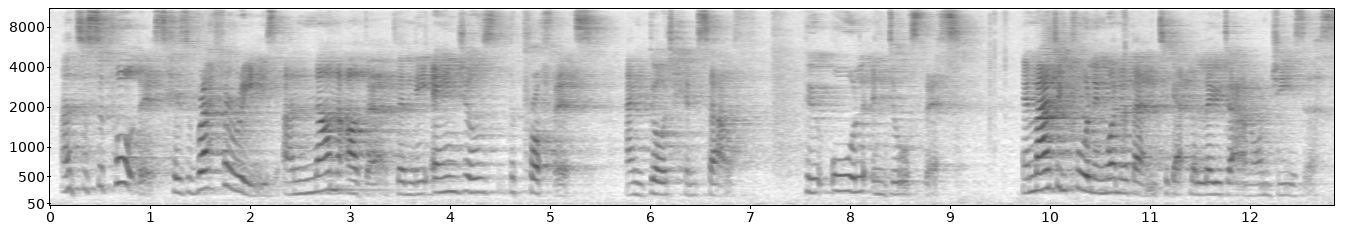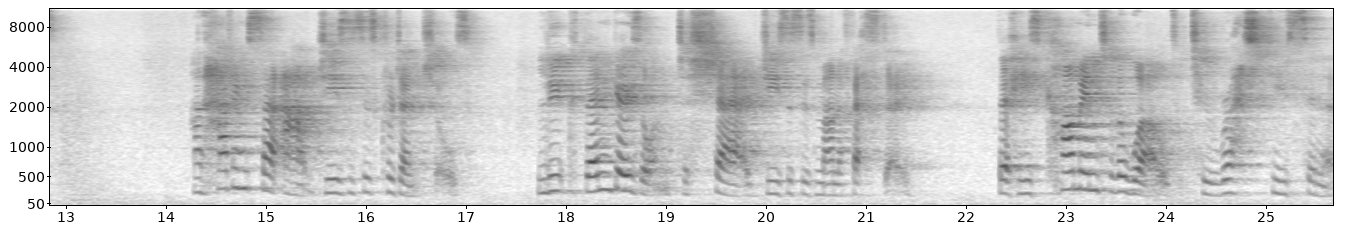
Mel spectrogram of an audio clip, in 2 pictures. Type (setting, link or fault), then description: setting, large echoing room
